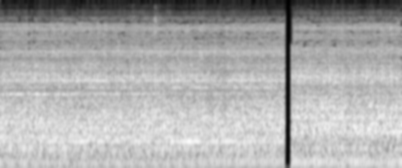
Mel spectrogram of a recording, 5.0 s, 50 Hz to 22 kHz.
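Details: Ford 641 Workmaster tractor revived after sitting at least 10 years in a pasture: steady, even idle with a low rumble, good oil pressure, no rubbing or squeal after the original fan and pulley were refitted to the alternator.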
